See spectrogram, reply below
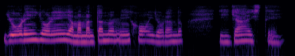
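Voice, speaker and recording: A woman's voice: mid-range voice, steady tone, normal speed, no room sound, clean studio sound. A woman with a Mexican accent giving an emotional personal testimony, earnest and full of fillers as she tells her story. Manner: earnest, breaks into acted quotes, many fillers.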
